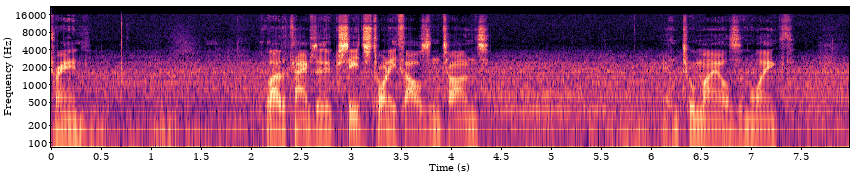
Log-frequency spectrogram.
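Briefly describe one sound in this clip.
A freight train rumbles past in the distance.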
